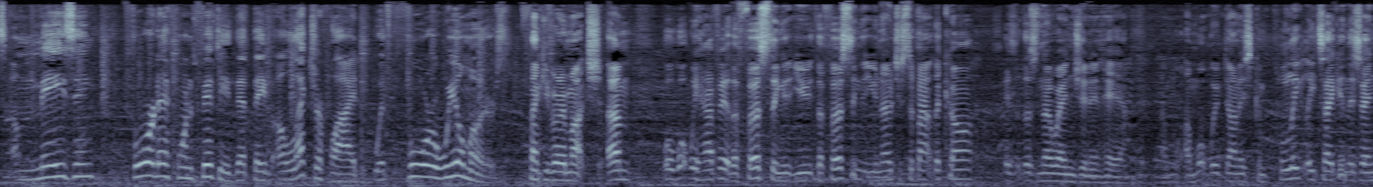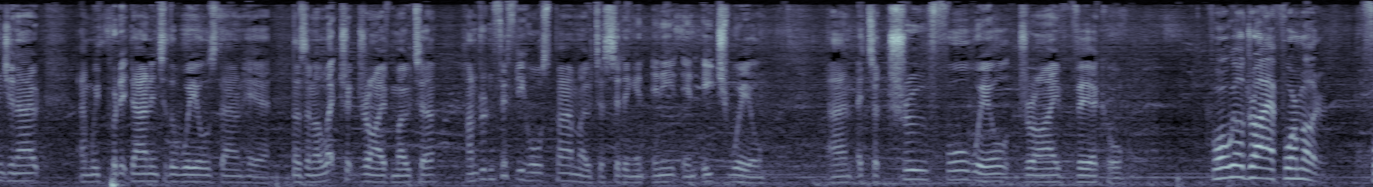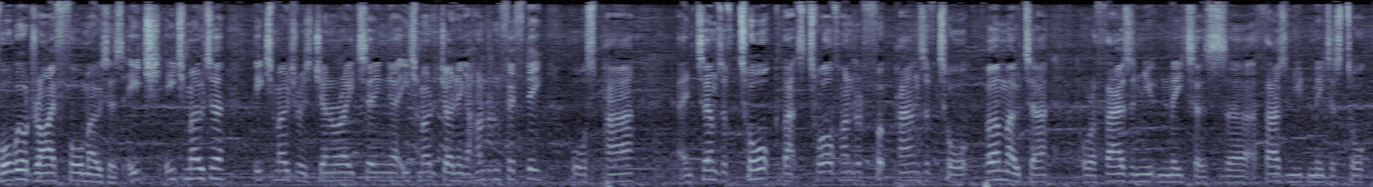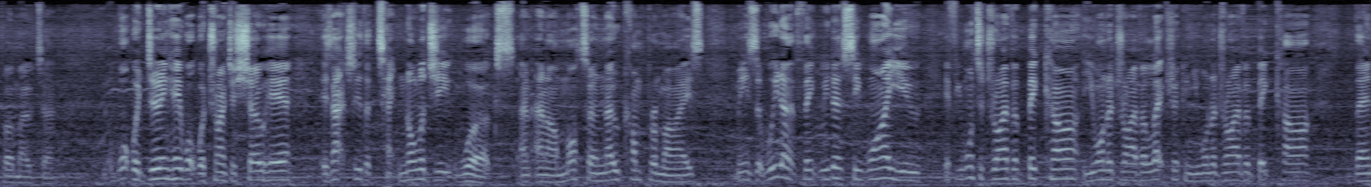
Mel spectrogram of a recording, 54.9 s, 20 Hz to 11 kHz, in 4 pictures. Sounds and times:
Speech: 0.0 - 54.9.

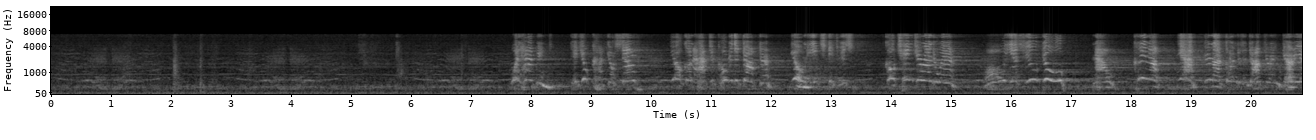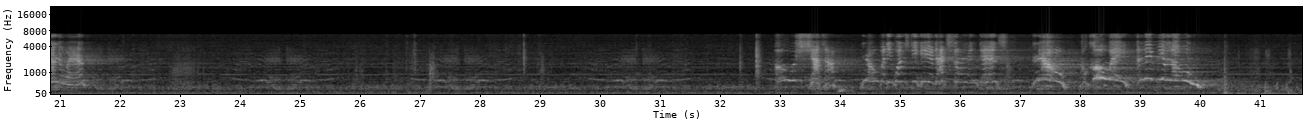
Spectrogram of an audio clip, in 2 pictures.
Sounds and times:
Speech: 7.7 - 21.6, 33.0 - 40.3.

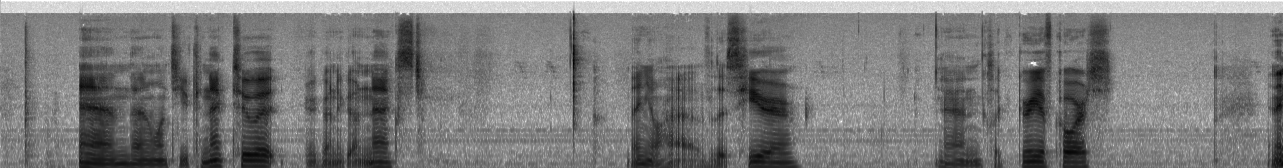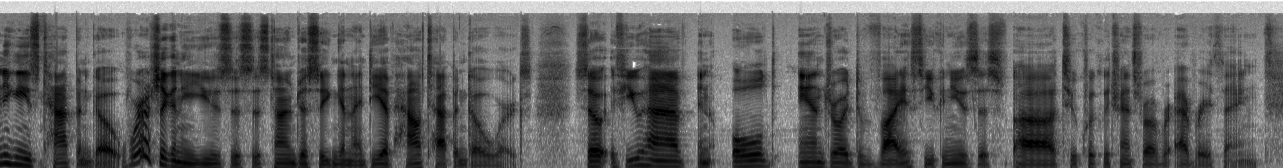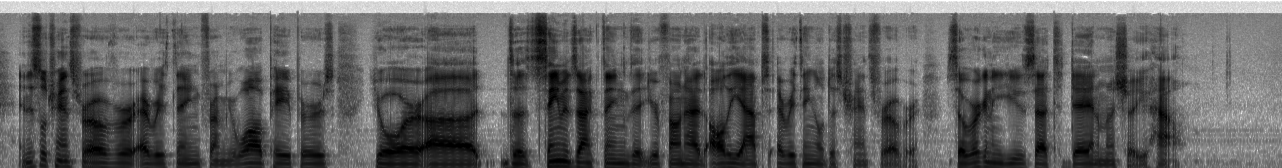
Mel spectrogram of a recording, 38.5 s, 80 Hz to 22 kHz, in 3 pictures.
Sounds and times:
Inside, small room: 0.0 - 38.4
Speech: 0.8 - 4.3, 6.3 - 8.1, 9.4 - 11.2, 12.7 - 37.6.

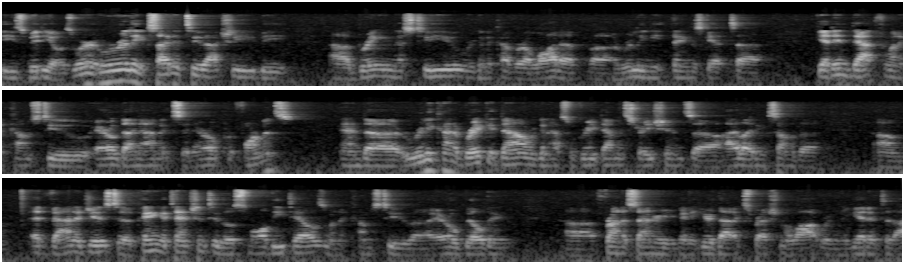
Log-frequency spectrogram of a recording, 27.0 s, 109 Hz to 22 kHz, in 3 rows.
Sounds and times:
Speech: 0.0 - 7.6, 8.2 - 17.2, 17.8 - 23.1, 23.7 - 27.0.

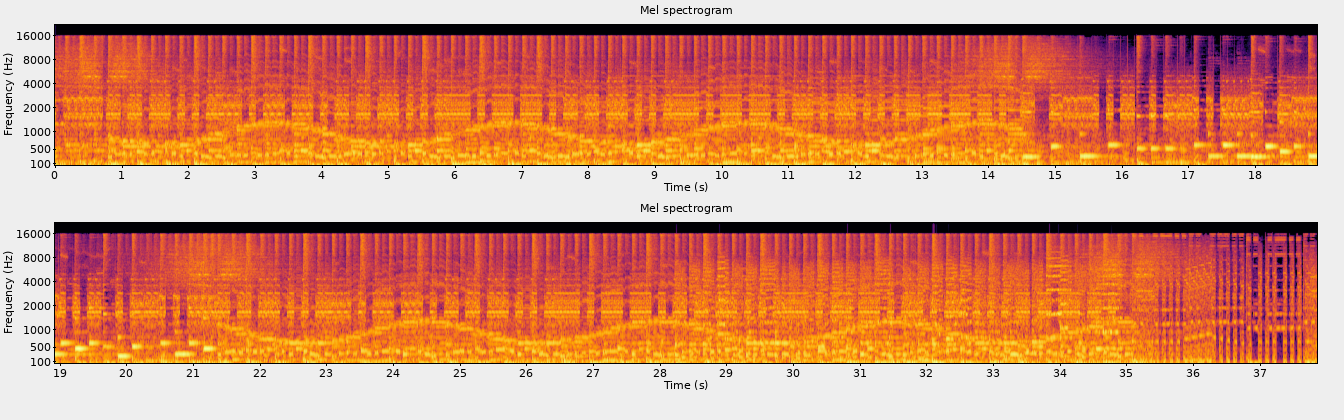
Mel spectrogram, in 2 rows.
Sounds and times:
Video game music: 0.0 - 37.8.

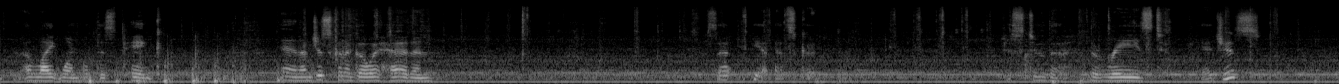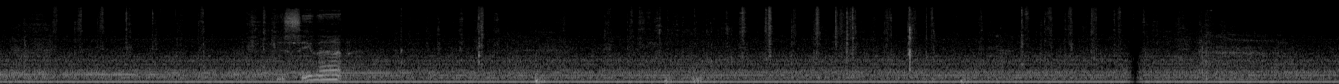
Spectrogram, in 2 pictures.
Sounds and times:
Speech: 0.2 - 1.6, 2.8 - 4.4, 7.1 - 8.3, 10.0 - 12.6, 16.2 - 16.9.

